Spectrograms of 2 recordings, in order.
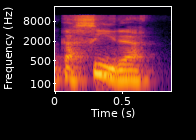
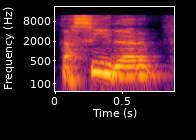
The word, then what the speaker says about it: Cassirer: Los alemanes lo pronuncian Cassira, casi, pero todos lo conocemos como Ernst Cassirer, uno quizás de los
